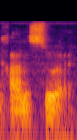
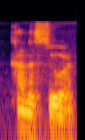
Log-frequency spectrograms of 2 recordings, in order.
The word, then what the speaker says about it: connoisseur: Connoisseur. Connoisseur. Yep, connoisseur. And that is a French origin.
